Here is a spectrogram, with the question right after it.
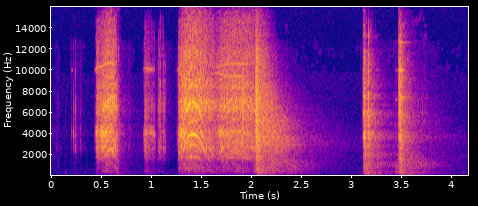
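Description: A power tool whirs in short bursts while removing the clutch cable clamp on a 100th Anniversary Harley-Davidson Sportster, several brief spins and one longer run that winds down, close and alone.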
